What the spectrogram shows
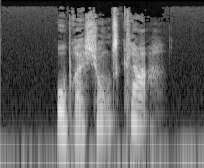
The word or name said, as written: operationsklar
